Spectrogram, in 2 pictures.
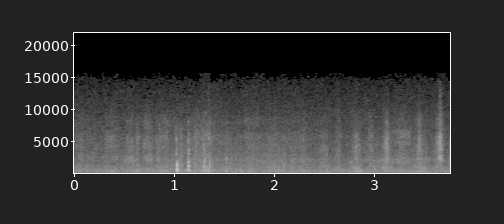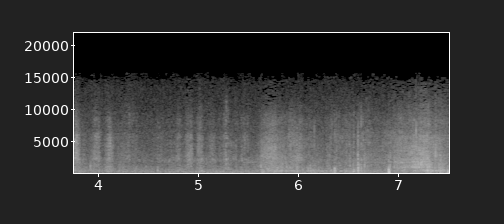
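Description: Handling of a leather axe sheath as its strap is worked loose: a few sharp clicks about a second in, light ticks and leather rubbing, then a louder rustle of jacket fabric and leather near the end.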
